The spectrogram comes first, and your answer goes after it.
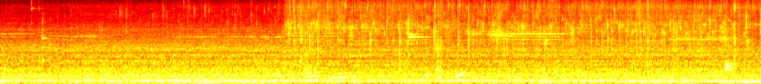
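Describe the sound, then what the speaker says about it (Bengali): Whole garam masala frying in hot white oil in a nonstick pan, a steady dense crackle and hiss that carries on evenly throughout, close up and moderately loud. "তেলটা গরম হয়ে গেলে এর মধ্যে দেব গোটা গরম মশলা"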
